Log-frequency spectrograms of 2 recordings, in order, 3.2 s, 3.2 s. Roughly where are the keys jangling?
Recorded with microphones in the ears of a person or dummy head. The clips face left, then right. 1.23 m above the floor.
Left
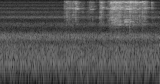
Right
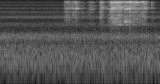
Centre.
